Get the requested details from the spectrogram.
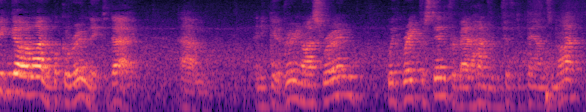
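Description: A man speaks in a high voice at a moderate pace with ordinary pitch variation, light background noise and audible room echo. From Wales. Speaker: aid and development lecturer, guest speaker. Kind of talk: talk to church audience. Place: church. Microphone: camera far.

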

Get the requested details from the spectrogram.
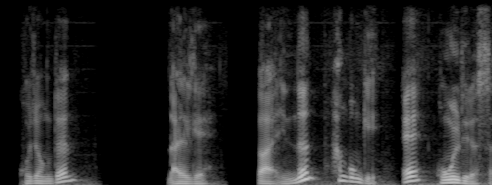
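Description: A man speaks at medium pitch with vocal fry. His pitch swings very widely. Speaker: English teacher. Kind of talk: lecture.

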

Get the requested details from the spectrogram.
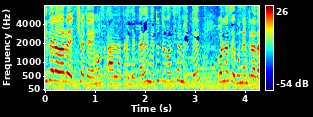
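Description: Over clear background music, a woman uses a raised, projected voice in a dry recording with no echo. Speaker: shopping vlogger. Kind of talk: casual vlog chat. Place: shop. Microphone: phone near.

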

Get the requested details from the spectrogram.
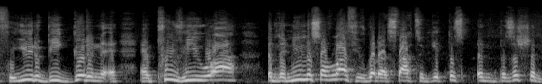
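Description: Ordinary pitch variation in a man's speech. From New Zealand. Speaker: community worker, panelist; panelist. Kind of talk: panel discussion. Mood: earnest, preaching at the end. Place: studio. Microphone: lapel.

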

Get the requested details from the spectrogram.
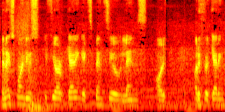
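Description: A man's fairly quick, fairly even speech, dry with no echo, with music in the background. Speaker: travel vlogger. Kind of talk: casual vlog advice. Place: open country.

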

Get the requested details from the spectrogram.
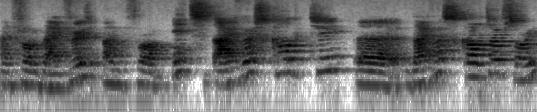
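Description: A man speaks at a fairly slow pace. Strong room echo surrounds his voice. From Morocco. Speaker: student researcher. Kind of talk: application video statement. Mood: formal, earnest. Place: office.

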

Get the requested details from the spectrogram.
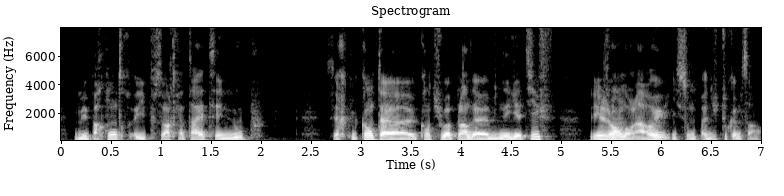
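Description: Man's voice, dark and mellow, at a fairly quick pace with ordinary pitch variation over a quiet background. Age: 20s. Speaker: YouTuber; youtuber interviewee. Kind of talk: interview. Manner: halting. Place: studio.

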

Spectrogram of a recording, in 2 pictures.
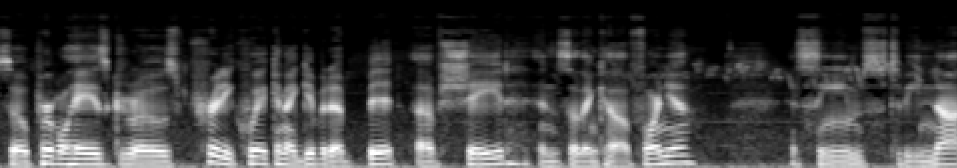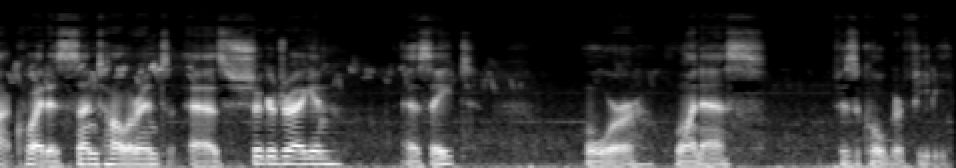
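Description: Over light background noise, a man speaks slowly, fairly so, with ordinary pitch variation in a dry sound with no echo. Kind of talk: tutorial. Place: garden. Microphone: phone near.

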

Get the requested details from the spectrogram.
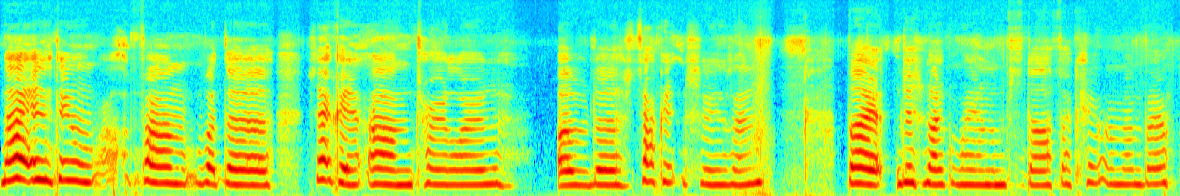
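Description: A woman at a very slow pace with fairly even intonation. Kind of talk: casual vlog chat. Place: home room. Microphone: phone near.

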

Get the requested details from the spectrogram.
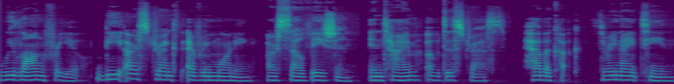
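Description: Her voice is very deep and low, with a dark, mellow tone. The woman speaks very slowly with fairly even intonation. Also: quiet background. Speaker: scripture narrator, ASMR audio bible reader. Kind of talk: soothing scripture reading for sleep and anxiety relief. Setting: binaural microphone recording, vocals only with calm water ambiance. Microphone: studio mic.

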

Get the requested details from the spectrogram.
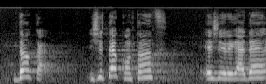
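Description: A woman talks in a high pitch with lively intonation. Noticeable background noise can be heard. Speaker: church member giving testimony. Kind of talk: testimony. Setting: church.

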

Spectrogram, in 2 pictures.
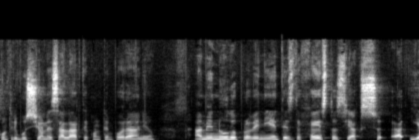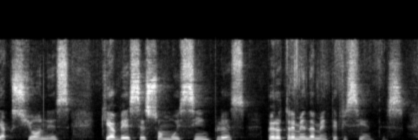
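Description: A woman's dark, mellow voice with a Brazilian accent, ordinary pitch variation and a fairly slow pace. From Brazil, Minas Gerais (Belo Horizonte); Minas Gerais, Brazil. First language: Portuguese (speaking Spanish). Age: 50s. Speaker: visual artist. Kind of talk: interview monologue. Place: home room. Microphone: earbuds.

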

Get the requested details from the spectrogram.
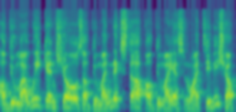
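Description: Against a quiet background, a man with a New York accent speaks with a fairly high pitch and lively intonation. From Brooklyn, New York. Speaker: sports talk radio host. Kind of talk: casual chat interview. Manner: fast, animated. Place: office.

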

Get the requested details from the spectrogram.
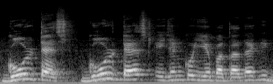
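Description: A man speaks in a high pitch with fairly even intonation. Noticeable background noise runs under his voice. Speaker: engineering tutor. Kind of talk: tutorial.

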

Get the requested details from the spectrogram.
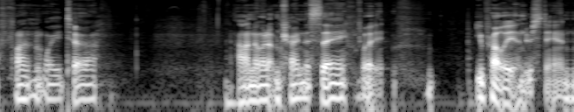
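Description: A man's fairly low voice with vocal fry and fairly even intonation, at a moderate pace with long, frequent pauses, over a quiet background. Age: young. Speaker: channel creator. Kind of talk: casual talk to camera. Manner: rambling, hushed. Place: home room.

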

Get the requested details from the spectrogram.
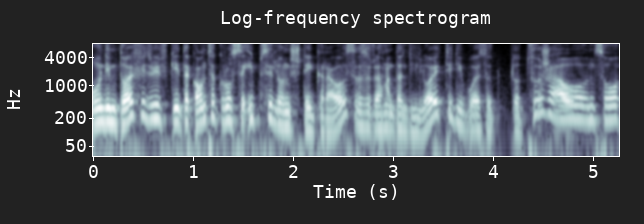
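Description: A woman's fairly low voice with vocal fry, very wide pitch swings and a Bavarian accent, at a moderate pace against a quiet background. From Bavaria, rural village. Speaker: spiritual healer and channeling medium; interview guest. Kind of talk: interview. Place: studio.

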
